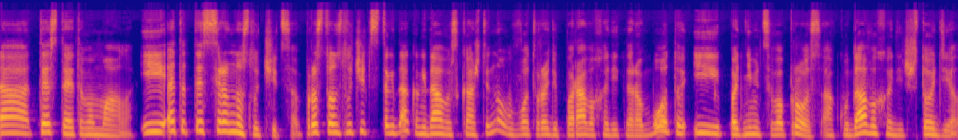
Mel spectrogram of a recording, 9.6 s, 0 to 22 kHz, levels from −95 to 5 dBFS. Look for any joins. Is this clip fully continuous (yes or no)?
yes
